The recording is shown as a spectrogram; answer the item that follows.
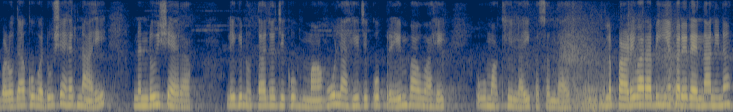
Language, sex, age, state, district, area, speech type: Sindhi, female, 30-45, Delhi, South Delhi, urban, spontaneous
